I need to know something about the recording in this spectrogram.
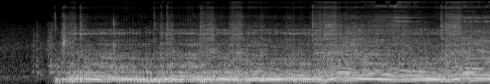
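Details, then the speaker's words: Yamaha RXZ two-stroke, after fitting magnet and magnet coil (previously starting and pickup problems) and adding engine oil: catches on first kick, crisp buzzy note rising and falling cleanly with throttle blips; starts and runs properly. "तो अब start भी अच्छी सही तरीके से हो रही है, प्रॉपर स्टार्ट हो रही है।"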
